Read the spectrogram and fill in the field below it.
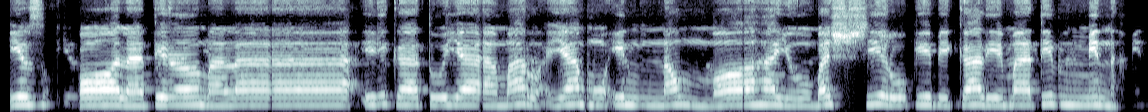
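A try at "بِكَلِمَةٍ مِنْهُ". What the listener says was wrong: Bi kalimatim min. Jadi tidak minah. tidak minah ya. Nunnya mengalir dulu. Min.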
